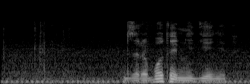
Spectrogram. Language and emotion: Russian, neutral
